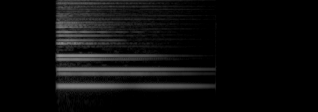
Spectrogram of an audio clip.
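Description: A single bell-like ding sound effect. It starts about half a second in, fades over about a second and cuts off.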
